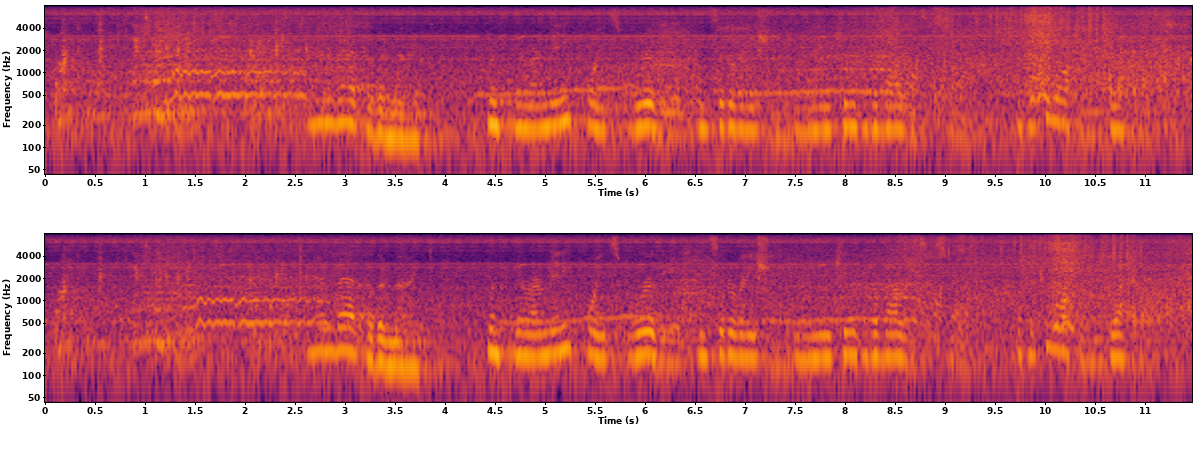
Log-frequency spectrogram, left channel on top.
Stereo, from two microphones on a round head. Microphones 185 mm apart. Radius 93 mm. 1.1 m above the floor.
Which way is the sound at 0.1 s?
15° left (ahead or behind).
